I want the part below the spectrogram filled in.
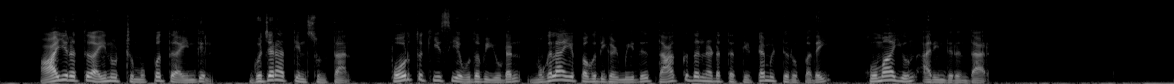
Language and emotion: Tamil, neutral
